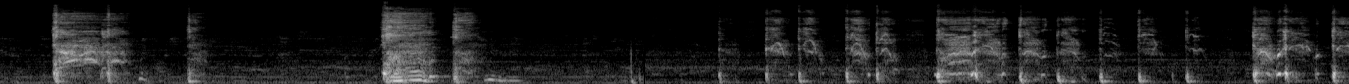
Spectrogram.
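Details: An adult coughs over and over in bursts with brief pauses; a persistent coughing fit that keeps returning.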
